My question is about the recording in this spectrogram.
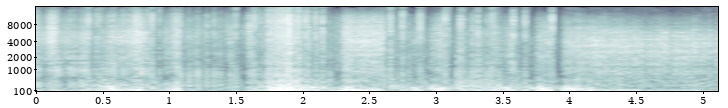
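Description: Aerial fireworks crackling: a dense run of sharp pops and crackles from bursting, glittering stars, loudest about two seconds in.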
